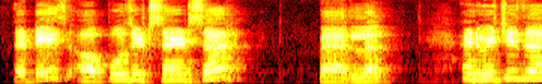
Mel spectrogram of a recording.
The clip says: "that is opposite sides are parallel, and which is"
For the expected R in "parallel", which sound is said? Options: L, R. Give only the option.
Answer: R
